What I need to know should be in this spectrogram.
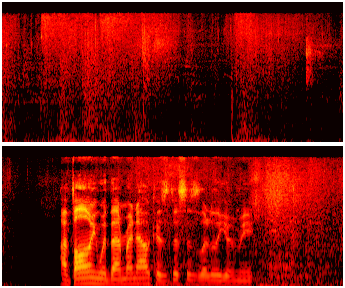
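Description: Magic spells crackle and whoosh during a fight.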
